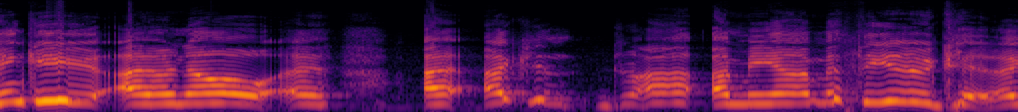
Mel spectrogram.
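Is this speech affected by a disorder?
Yes: cerebral palsy; atypical voice.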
